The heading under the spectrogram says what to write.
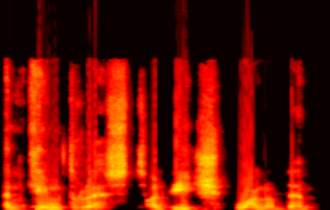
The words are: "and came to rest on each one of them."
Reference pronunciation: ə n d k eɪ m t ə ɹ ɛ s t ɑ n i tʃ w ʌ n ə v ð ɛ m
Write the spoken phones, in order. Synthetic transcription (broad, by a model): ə n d k eɪ m t ə ɹ ɛ s t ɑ n i tʃ w ʌ n ə v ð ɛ m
